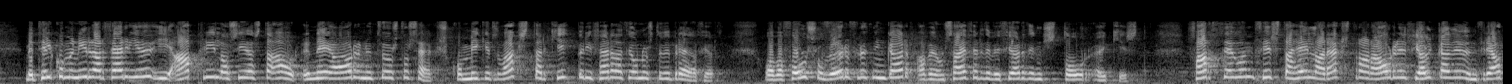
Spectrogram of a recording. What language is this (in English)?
Icelandic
